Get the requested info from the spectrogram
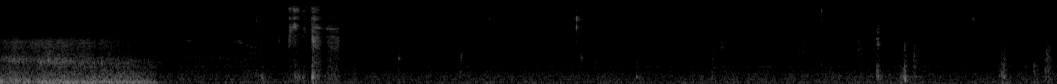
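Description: A person blowing on a hot spoonful of shrimp in tomato sauce for about a second and a half, then quietly chewing it, with scattered soft mouth clicks.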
